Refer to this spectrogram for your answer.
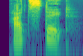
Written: retsstat

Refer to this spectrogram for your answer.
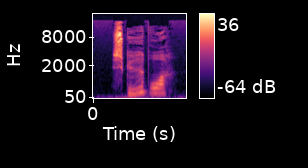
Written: skydebroder

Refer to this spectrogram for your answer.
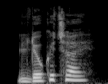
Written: lukketøj

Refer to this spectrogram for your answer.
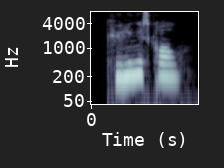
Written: kyllingeskrog

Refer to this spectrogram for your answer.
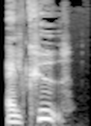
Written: alkyd

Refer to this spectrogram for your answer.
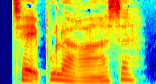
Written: tabula

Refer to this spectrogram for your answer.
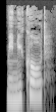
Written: menukort

